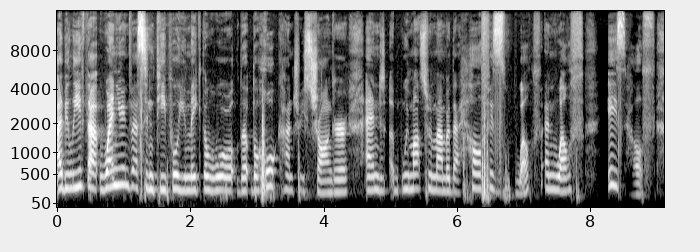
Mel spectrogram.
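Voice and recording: At a moderate pace with few pauses, a woman speaks at a fairly high pitch, her fairly bright tone holding fairly even intonation.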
